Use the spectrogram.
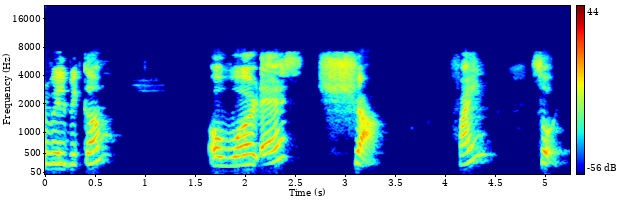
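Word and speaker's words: chat: Now the letter will become a word as sha. Fine. So T is not pronounced most of the time in French.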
